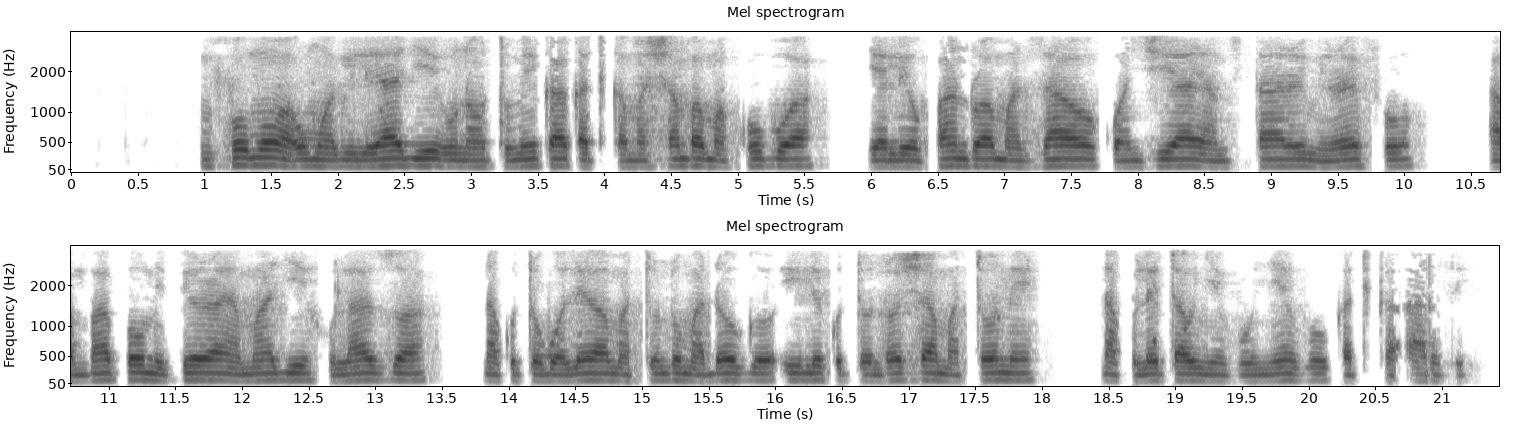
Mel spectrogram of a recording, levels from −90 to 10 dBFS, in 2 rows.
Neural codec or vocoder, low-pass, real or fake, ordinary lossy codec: none; 3.6 kHz; real; AAC, 16 kbps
